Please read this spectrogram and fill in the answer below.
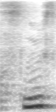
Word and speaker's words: sluice: the turbine okay so well these are called sluice gates you don't need to worry about that it's spelled s lu i seee sluice gates gates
